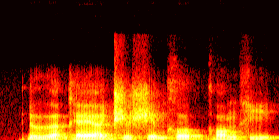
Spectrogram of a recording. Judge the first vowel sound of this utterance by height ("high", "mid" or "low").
high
